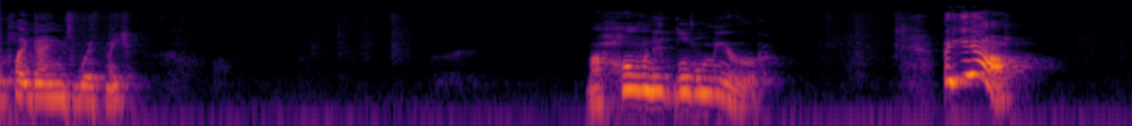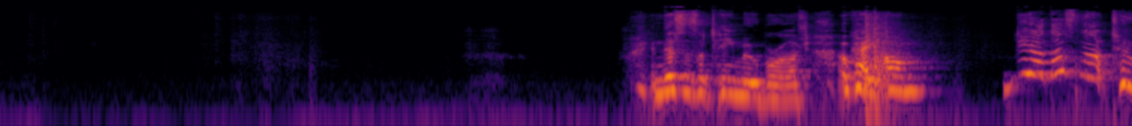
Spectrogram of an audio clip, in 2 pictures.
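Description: A middle-aged woman talks with animation close to a microphone, in short bursts.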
